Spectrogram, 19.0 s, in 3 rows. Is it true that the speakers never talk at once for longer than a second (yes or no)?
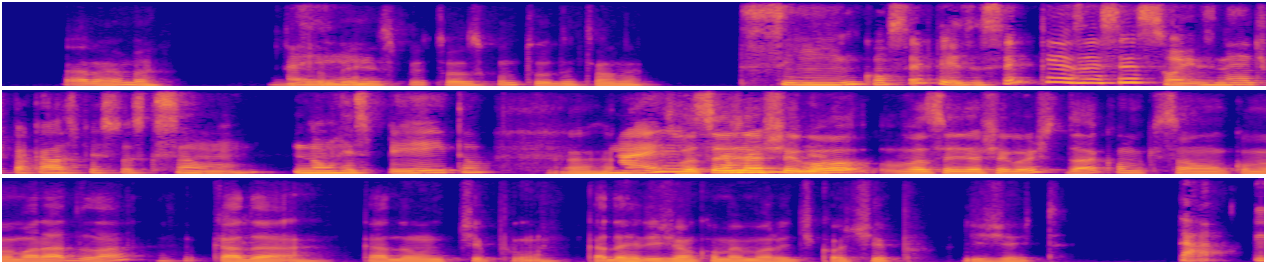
no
